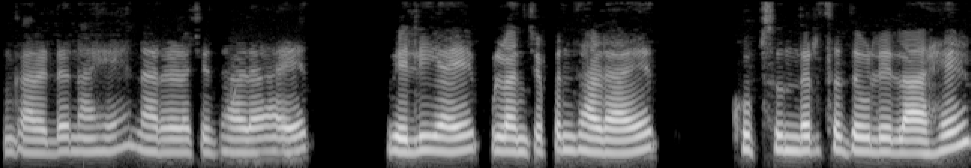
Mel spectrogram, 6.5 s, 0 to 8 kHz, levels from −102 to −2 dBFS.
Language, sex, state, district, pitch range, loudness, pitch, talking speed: Marathi, female, Maharashtra, Chandrapur, 195-225 Hz, -24 LUFS, 205 Hz, 140 wpm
